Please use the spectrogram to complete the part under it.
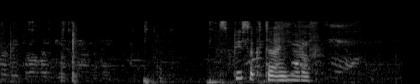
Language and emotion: Russian, neutral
